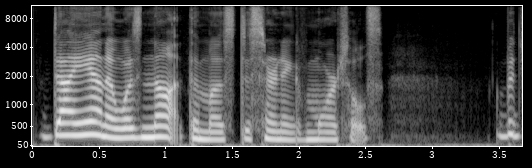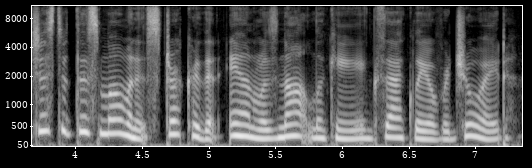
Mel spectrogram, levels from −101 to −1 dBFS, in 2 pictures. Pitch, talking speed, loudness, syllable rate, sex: 235 Hz, 190 wpm, -18 LUFS, 5.4 syllables/s, female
